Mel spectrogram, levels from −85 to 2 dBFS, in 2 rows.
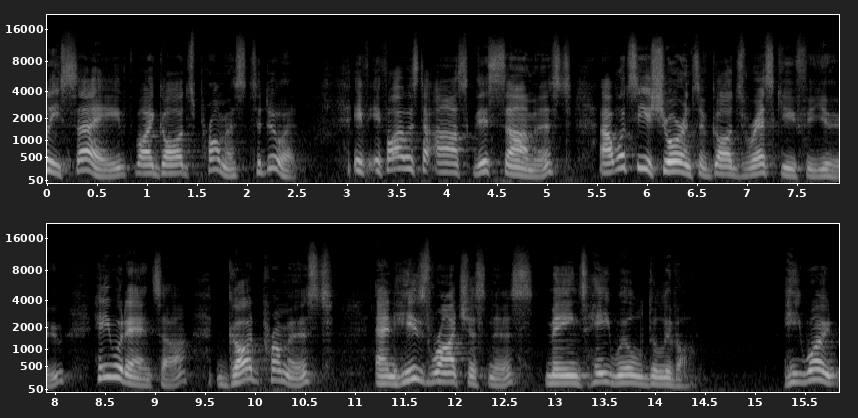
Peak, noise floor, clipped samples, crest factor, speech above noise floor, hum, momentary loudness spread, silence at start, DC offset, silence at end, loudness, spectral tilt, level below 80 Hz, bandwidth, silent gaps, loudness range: -16 dBFS; -74 dBFS; under 0.1%; 18 dB; 40 dB; none; 12 LU; 0 s; under 0.1%; 0 s; -34 LUFS; -5 dB/octave; -76 dBFS; 15.5 kHz; none; 4 LU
